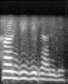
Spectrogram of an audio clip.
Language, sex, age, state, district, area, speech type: Punjabi, female, 18-30, Punjab, Muktsar, urban, conversation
